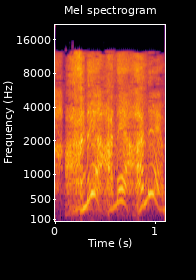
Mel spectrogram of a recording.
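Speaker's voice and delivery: high, loud mimicked refusals; mock someone stubbornly refusing; petulant refusal. Church member asked to serve, high stubborn refusal.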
